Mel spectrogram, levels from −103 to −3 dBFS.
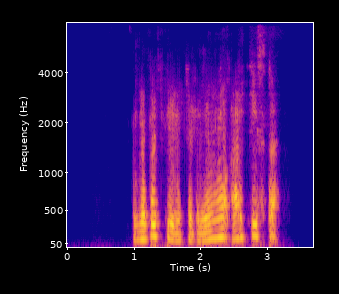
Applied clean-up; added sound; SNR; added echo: neural mask model Resemble Enhance denoiser.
